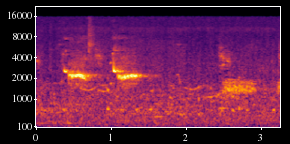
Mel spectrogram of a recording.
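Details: Common myna (Acridotheres tristis), Ubon Ratchathani, Thailand, 24 February 2022: two short, sharp whistled notes about half a second apart, then a fainter, harsher buzzy phrase, over quiet outdoor noise.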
